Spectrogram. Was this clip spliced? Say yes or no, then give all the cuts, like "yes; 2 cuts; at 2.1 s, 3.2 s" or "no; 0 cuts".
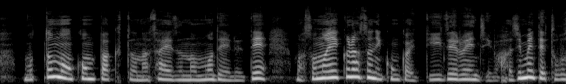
no; 0 cuts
